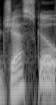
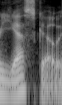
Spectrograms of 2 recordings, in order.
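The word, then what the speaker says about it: Jesko: the kic seg and they pronounce it it's either Jesco or yesco it's a Swedish car $20 nice you you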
